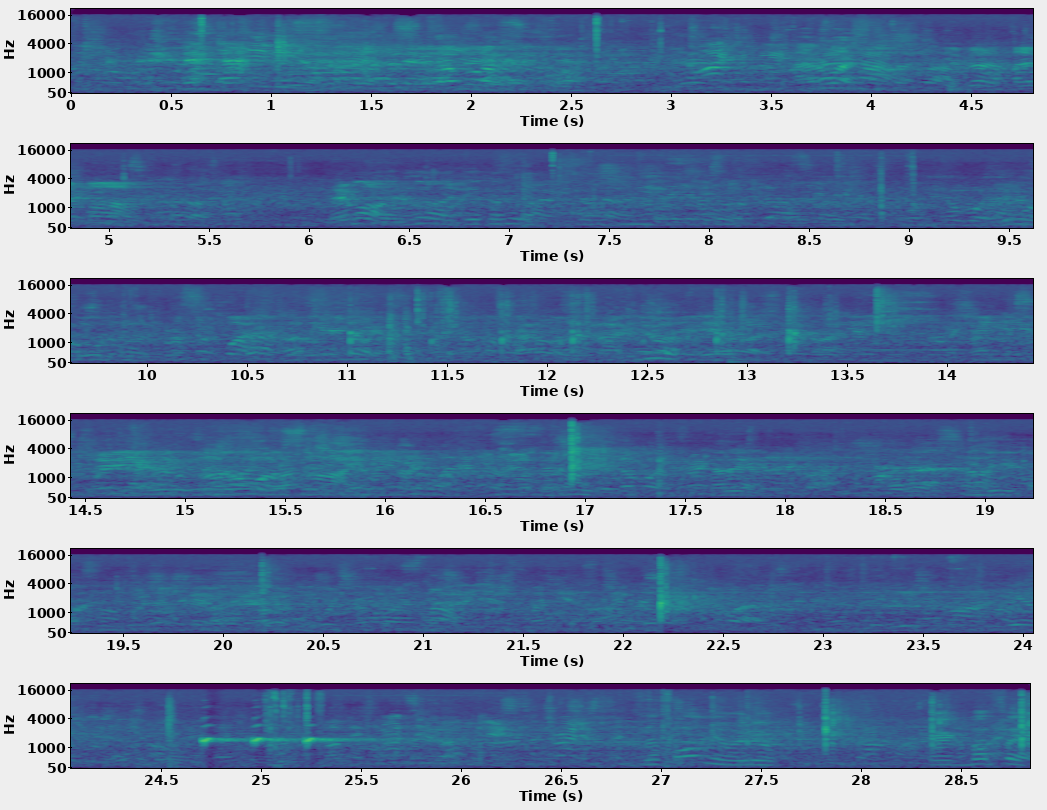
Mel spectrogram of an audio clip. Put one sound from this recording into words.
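Several men shout and call out outdoors, some close and some farther off.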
